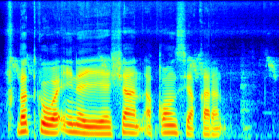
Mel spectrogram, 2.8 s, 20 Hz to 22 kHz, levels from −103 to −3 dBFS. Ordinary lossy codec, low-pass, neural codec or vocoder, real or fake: none; none; none; real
